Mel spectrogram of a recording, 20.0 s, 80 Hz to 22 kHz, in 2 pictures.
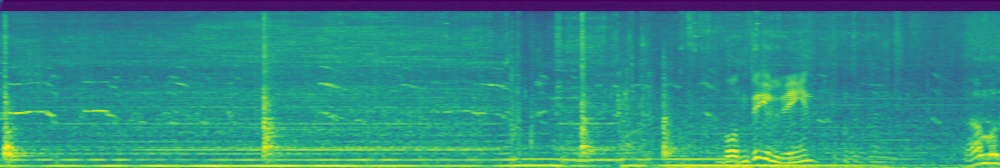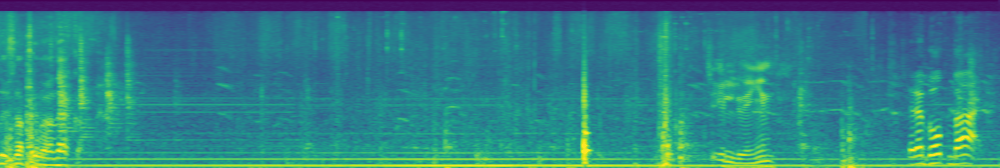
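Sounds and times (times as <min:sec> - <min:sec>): motor humming: 0:00.0 - 0:20.0.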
